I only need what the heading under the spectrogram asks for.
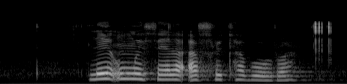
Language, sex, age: Southern Sotho, female, 19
